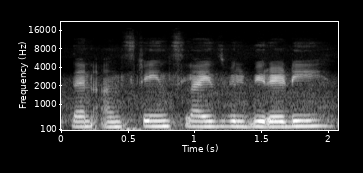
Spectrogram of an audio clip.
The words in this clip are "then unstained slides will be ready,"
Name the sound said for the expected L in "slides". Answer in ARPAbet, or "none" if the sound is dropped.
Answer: L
